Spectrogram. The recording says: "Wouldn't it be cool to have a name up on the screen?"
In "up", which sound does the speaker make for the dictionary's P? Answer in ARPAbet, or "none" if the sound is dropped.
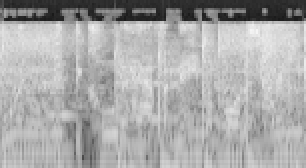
P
